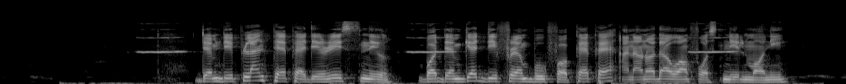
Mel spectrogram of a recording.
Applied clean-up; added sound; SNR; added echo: none; Squeak / Screech; 13 dB; none.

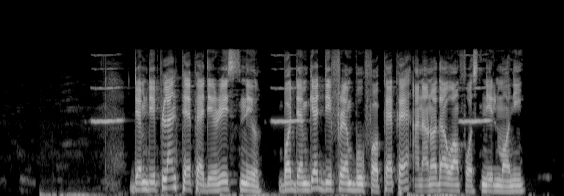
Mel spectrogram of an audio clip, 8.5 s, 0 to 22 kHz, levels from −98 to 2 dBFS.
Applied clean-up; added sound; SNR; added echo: classical method spectral subtraction.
